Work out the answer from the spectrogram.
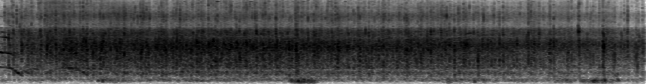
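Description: An audience gives sustained applause as guests are welcomed onto a stage. The clapping is dense and even at a steady, fairly loud level throughout.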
